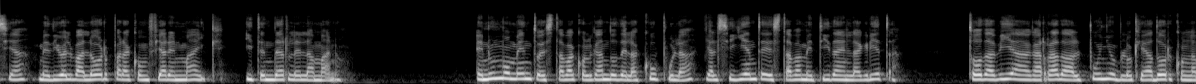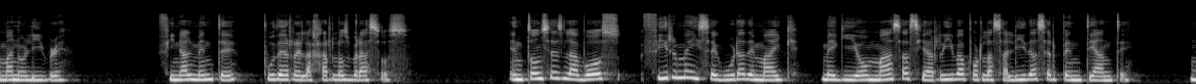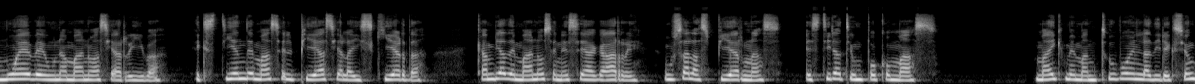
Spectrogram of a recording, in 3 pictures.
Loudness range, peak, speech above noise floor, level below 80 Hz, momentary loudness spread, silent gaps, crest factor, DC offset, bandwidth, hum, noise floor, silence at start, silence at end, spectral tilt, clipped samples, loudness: 3 LU; -2 dBFS; 51 dB; -64 dBFS; 9 LU; 13.45-13.49 s, 16.93-16.97 s; 14 dB; under 0.1%; 11.5 kHz; none; -65 dBFS; 0 s; 0 s; -5 dB/octave; under 0.1%; -15 LUFS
